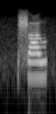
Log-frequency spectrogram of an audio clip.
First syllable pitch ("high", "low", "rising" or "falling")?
high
